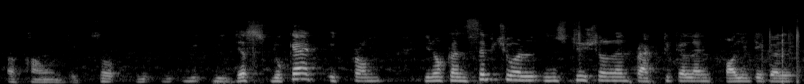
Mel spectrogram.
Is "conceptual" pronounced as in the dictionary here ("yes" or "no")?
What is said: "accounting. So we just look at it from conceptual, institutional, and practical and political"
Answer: yes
